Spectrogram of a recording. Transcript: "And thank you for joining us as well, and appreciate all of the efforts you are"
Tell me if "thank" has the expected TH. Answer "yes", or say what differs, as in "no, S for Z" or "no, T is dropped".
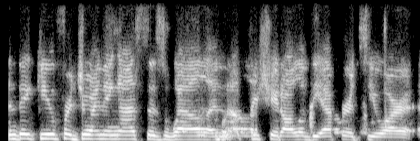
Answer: yes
